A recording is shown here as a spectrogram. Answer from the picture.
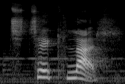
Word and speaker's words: çiçekler: So let's say çiçekler. Ler is the plural suffix. So the stress is on ler.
